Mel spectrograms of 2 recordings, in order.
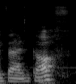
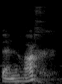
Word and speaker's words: Van Gogh: No one really says Van Gogh correctly. Americans say it kind of as the French pronounced it, and the British say Van Gogh. But I asked a person from, I think, Amsterdam, and they said there it's pronounced Van Gogh or something.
